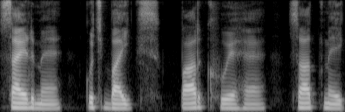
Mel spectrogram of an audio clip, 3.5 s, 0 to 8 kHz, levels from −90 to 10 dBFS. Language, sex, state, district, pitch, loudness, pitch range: Hindi, male, Himachal Pradesh, Shimla, 115 Hz, -21 LUFS, 110-125 Hz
